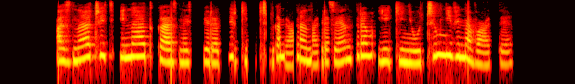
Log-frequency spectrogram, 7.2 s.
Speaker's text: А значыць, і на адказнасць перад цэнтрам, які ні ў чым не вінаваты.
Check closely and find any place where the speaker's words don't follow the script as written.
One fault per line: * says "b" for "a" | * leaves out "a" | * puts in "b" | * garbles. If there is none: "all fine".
* garbles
